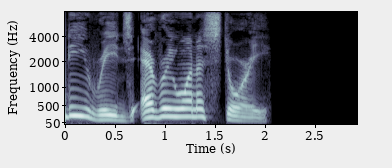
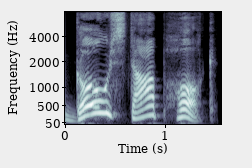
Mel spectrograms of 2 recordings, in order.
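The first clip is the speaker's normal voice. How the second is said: loud, slow and higher command; urgent command; 5 semitones higher, 5 dB louder, slower than usual. A narrator's reading. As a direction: push them to go after Hook. Policeman urging the heroes on.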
